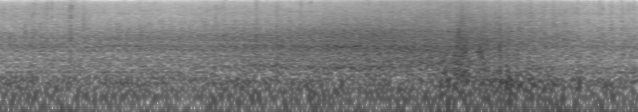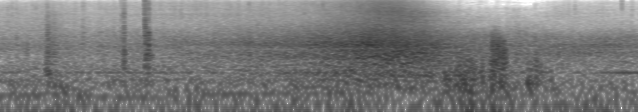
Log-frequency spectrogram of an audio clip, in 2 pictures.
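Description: Longboard wheels rolling over asphalt, a steady low rumble with wind on the microphone, broken by a few sharp clicks about seven to eight seconds in. A car passes about ten seconds in, its sound rising and then falling away.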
